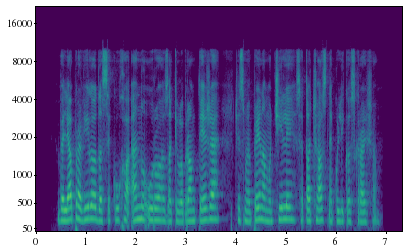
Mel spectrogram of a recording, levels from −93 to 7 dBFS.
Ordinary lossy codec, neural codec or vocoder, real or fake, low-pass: Opus, 32 kbps; none; real; 9.9 kHz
